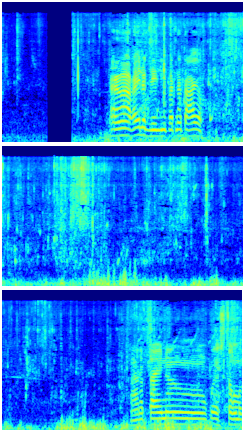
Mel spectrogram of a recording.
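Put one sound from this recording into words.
Water laps against the side of a small boat.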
